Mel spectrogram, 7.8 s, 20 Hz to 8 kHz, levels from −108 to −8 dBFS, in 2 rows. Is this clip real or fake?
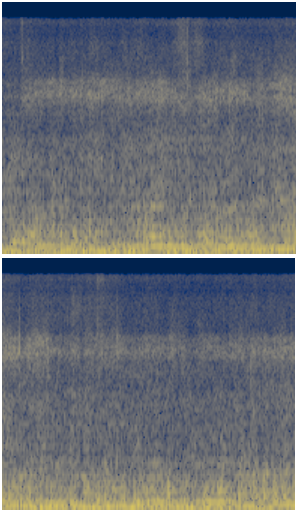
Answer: fake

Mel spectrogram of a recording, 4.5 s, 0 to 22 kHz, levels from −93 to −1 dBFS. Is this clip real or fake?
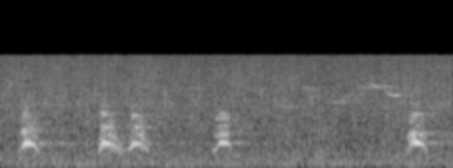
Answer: real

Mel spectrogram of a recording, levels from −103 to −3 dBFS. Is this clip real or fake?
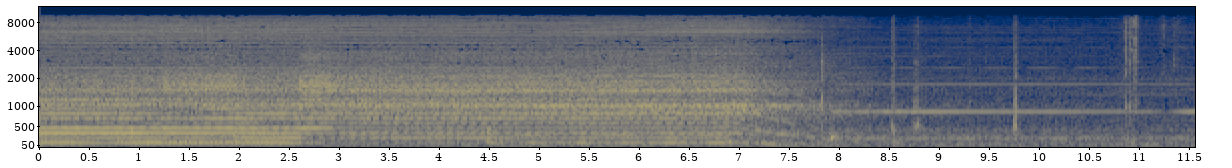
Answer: real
